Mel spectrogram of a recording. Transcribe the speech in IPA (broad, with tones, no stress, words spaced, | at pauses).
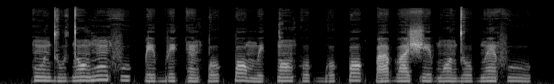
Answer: kũ˧du˨ dɔ̃˧ɡũ˦fu˧ k͡pe˨be˧ kɛ̃˨k͡po˨˦k͡pɔ˦˨me˨ k͡pɔ̃˧ko˨ɡ͡bo˨˦k͡pɔ˦˨ k͡pa˨˦ba˧ʃe˧bɔ̃˧ do˧ bɛ̃˦fu˦˨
